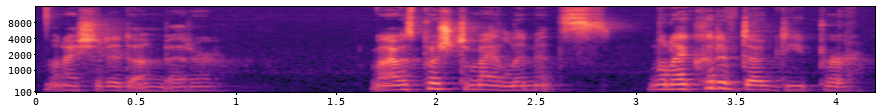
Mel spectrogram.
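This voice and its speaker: Low-voiced woman reading a wry essay. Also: steady tone, fast, vocal fry, a little mellow. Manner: wry, candid, swearing, building to emphatic repetitions. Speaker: writer reading her work at an awards gala. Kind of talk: expressive live reading of a personal essay. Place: stage at a gala event.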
